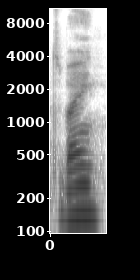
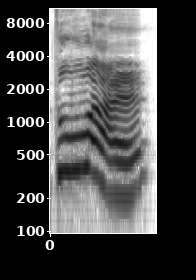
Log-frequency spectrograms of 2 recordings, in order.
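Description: First: The greeting is said quietly, mouth barely open. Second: The greeting is said loudly, mouth wide open.

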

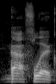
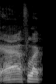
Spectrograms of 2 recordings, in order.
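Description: First: The last syllable sounds like 'leck'. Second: The last syllable sounds like 'lack'. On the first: "like Fleck" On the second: "like the duck?"

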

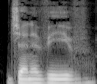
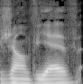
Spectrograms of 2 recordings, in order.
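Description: First: The name is said with English pronunciation. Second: The name is said with French pronunciation.

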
